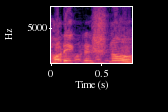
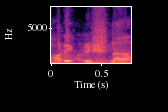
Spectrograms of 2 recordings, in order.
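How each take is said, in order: First: It is said the way Bengalis say it. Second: It is said the way foreigners say it. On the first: This is how locals say it. "আমরা যেমন বলি" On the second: This is how foreigners say it. "ওরা বলে"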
